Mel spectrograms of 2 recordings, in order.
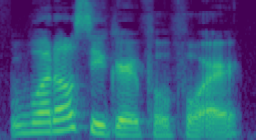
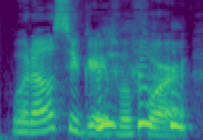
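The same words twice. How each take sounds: First: Said in the usual way. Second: Put-on higher and louder, coaxing a child; aunt coaxing her niece, higher and louder; eager prompting. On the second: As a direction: push the question up brightly to the kid. Aunt asks niece repeatedly.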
